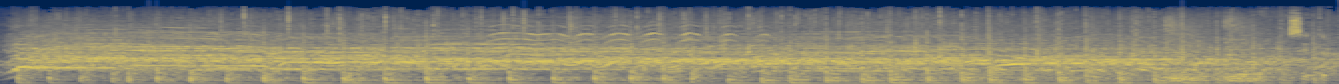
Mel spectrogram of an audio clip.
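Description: A dense crowd of young people cheers and shouts continuously in the stands at Fyrishov during Friskolekampen, where the independent schools from around the town gather, with rhythmic stomping or clapping pulses running underneath the loud, sustained roar.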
